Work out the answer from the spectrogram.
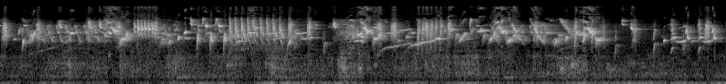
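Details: European goldfinch, authentic Constantine strain, tutoring learner birds, 2024: a steady cascade of bright, buzzy twitters and tinkling trills with a few rising whistled slurs, high and nearly unbroken.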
